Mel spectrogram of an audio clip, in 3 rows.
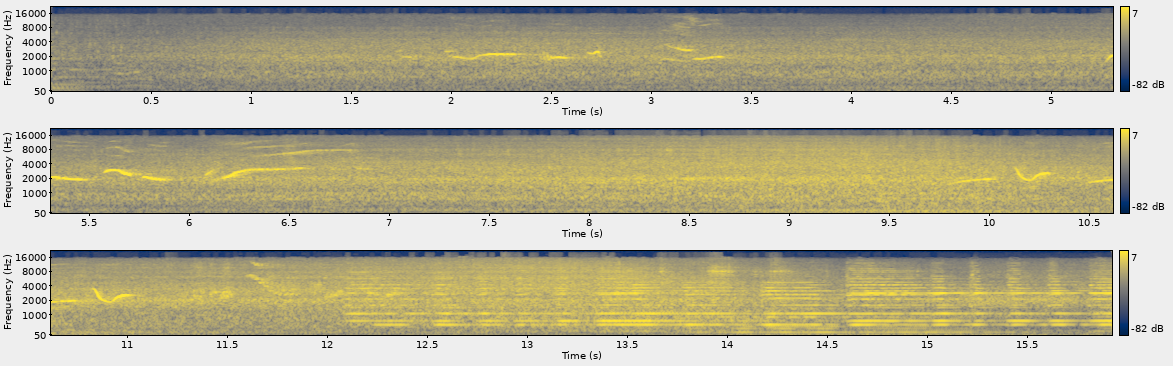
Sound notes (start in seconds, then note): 7.9 car engine revving; 12.1 lively classical music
